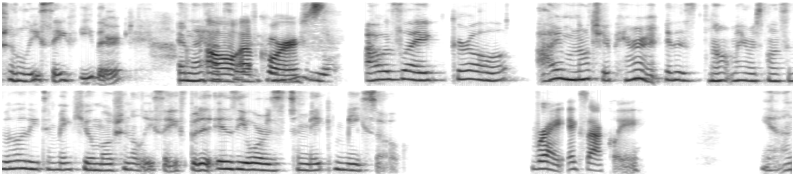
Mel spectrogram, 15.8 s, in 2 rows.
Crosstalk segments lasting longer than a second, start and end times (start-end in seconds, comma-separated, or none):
2.0-3.3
